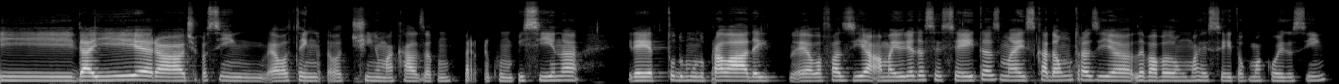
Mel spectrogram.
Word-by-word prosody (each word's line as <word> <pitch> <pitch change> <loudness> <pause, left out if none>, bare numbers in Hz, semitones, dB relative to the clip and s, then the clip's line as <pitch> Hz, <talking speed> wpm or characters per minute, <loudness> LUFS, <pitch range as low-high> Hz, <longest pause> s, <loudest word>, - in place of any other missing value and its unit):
e 180 -1 -3
daí 190 +2 +5
era, 180 -4 +6
tipo 175 0 -8
assim, 170 -4 -6
ela 165 +2 +1
tem 170 -1 -4
ela 165 - -6
tinha 165 +3 -7
uma 160 0 -3
casa 160 -1 -2
com 160 +1 -9
pra 175 - -10
com 160 -1 -8
piscina, 190 +3 -1 0.4
e - - -11
daí 180 0 +6
ia 180 - +5
todo 185 -2 -5
mundo 180 -1 -5
pra 185 +1 +3
lá. 180 0 +8
Daí, 175 0 -3
ela 170 +1 -1
fazia 185 +1 0
a - - +1
maioria 180 +2 0
das 205 0 -3
receitas, 200 +2 -2
mas 190 -1 0
cada 195 -2 +1
um 195 +1 -6
trazia 190 -4 0
levava 180 -1 0
uma 175 +1 -6
receita, 180 -2 -7
alguma 175 +1 -8
coisa 170 -2 -5
assim. 185 +4 -9
180 Hz, 175 wpm, -20 LUFS, 175-190 Hz, 0.4 s, lá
